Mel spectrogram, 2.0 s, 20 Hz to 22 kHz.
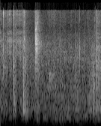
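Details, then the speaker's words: Dafra Zig 50 cc scooter that won't electric-start: key on, start pressed with brake held gives only scattered light sharp clicks, no cranking; battery and starter relay checked next, cause unconfirmed. "se a moto se você tiver fazendo esse barulho aqui vocês vão tá virando aqui a chave apertando start e o Freio fazendo esse barulho aqui"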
